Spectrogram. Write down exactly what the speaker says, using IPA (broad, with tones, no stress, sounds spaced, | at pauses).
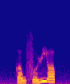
k ɐ˨˩ w f ɵ˨˥ ɥ j ɐ˧ p̚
